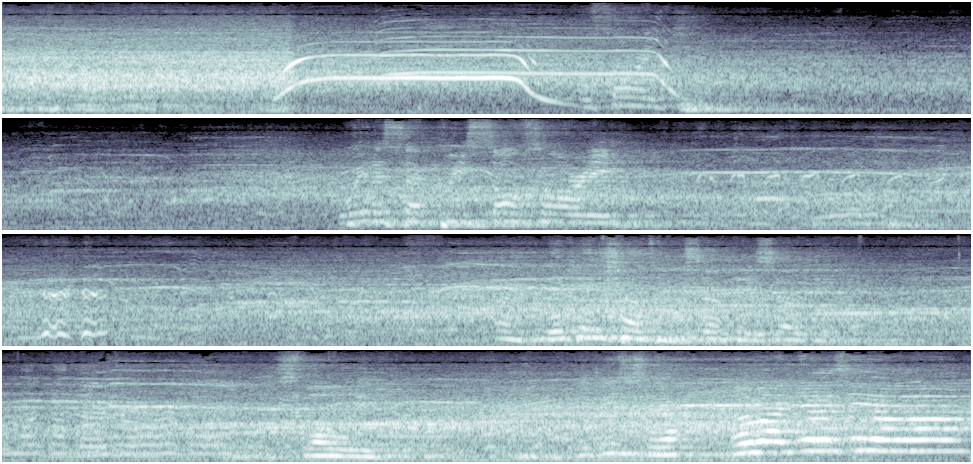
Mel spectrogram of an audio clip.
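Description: A large crowd screams and cheers in a big echoing arena.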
